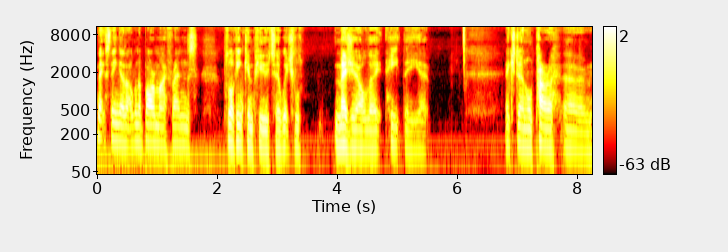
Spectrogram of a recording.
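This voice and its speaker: A man with an English accent, medium pitch, and long, frequent pauses. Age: 50s. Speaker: car enthusiast. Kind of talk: casual tutorial. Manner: halting.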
